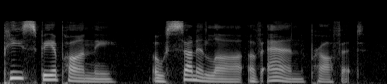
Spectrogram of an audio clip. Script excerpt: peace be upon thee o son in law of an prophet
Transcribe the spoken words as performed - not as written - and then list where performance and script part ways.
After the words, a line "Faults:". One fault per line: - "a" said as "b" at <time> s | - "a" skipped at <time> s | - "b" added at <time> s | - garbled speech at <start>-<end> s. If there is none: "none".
peace be upon thee o son in law of an prophet
Faults:
none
